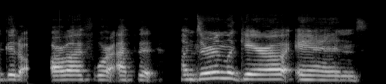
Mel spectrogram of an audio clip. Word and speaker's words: Ligero: Well, there's Honduran Ligero. We went through this one day, pronouncing it correctly.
